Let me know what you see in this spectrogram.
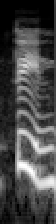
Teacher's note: மேல்வாய்ப்பல்லின் அடியை வந்து நாக்கின் நுனி பொருந்துவதால் வந்து இத்து இந்து பிறக்குது.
